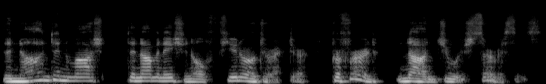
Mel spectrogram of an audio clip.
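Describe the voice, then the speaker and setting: Casting: omniscient storybook narrator played by a man, husky, measured, precise and droll, table-read narration. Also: fairly high pitch, lively intonation.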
